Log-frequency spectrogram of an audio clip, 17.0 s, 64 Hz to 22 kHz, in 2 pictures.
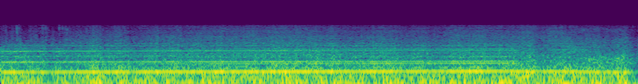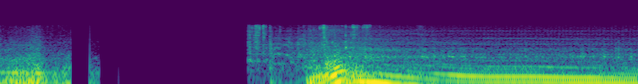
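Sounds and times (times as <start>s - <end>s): engine drone in car cabin: 0.0s - 9.2s.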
